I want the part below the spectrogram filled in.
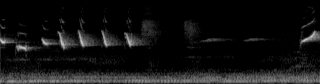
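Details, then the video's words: Full-voiced greater green leafbird song used to stimulate young birds: a quick series of sharply down-slurred whistles, then a pause with faint thin notes, and a final rising whistle. "PANCINGAN CUCAK IJO BAHAN ATAU BAKALAN AGAR CEPAT GACOR"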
